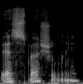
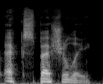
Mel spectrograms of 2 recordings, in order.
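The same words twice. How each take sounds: First: It has no k sound before the p. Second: It has an added k sound before the p. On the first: The speaker calls it right. "Isn't it" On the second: The speaker calls it wrong. "Who added the word X to your"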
